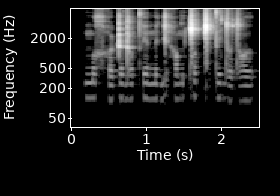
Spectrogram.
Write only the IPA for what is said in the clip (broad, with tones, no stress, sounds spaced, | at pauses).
m o˧ x h o˨ ʈ ʊ˧ ɖ o˧ t̪ʰ ɪ˦˨ n̪ ɪ˧ ɡ ɪ˦ h ɔ˧ m ǀ o˦ ɡ͡ǀ ɔ˨ t̪ i˦ d o˨ d ɔ˧ ʊ̯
